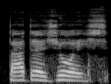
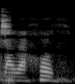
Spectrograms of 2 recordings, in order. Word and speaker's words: Badajoz: Badajoz. So that's how we pronounce it. The Spaniards pronounce it in a different way. Let's just have a listen to that. Badajoz. Very different.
